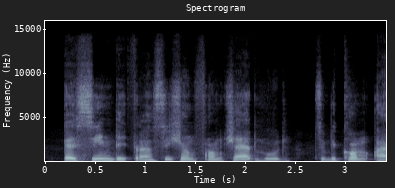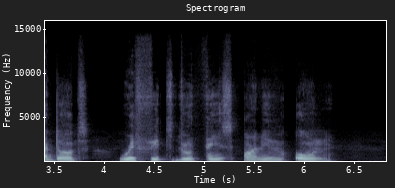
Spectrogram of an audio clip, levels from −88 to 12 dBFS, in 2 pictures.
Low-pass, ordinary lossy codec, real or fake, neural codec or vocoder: 14.4 kHz; none; fake; codec, 44.1 kHz, 2.6 kbps, DAC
